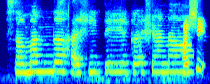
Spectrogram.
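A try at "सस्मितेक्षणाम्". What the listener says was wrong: Hashi cannot happen. Sha cannot come. In Sa's place, we have to maintain Sa only. Samanda hasite kshana. So hasite kshana.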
